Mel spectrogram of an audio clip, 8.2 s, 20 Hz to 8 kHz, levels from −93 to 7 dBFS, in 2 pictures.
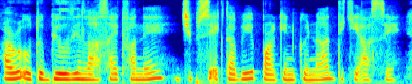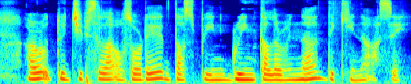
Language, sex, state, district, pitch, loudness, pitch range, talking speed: Nagamese, female, Nagaland, Kohima, 195 Hz, -16 LUFS, 190-210 Hz, 190 wpm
